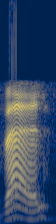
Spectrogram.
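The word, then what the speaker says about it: ذال: i said before it's like a soft th so it's not like thought but it's like then what is though it's voiced you your vocal chords are vibrating when you make the sound then then okay and just like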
